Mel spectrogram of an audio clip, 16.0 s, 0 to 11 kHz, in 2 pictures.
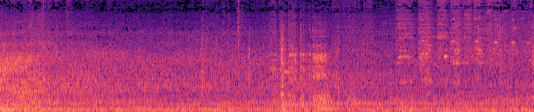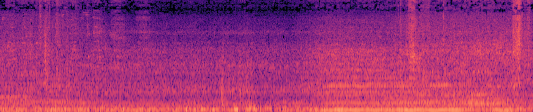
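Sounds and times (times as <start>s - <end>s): car engine and road noise: 0.0s - 16.0s
pitched squeak from car: 5.9s - 10.3s.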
